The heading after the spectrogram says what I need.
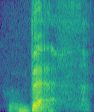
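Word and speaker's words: בית: English they're usually called Beth something so like Beth Shalom or Beth Or and it's really in modern Hebrew in modern Hebrew they would be pronounced bit Shalom Bit O okay okay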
